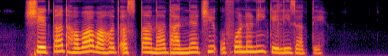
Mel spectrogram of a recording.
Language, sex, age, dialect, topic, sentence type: Marathi, female, 31-35, Northern Konkan, agriculture, statement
